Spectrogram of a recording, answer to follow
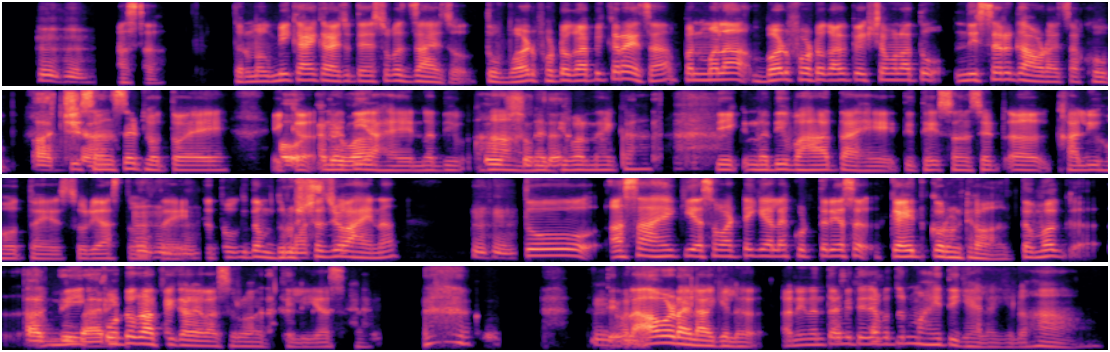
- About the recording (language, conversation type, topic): Marathi, podcast, तुम्हाला शिकण्याचा आनंद कधी आणि कसा सुरू झाला?
- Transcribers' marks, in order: tapping; chuckle; other noise; other background noise; chuckle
